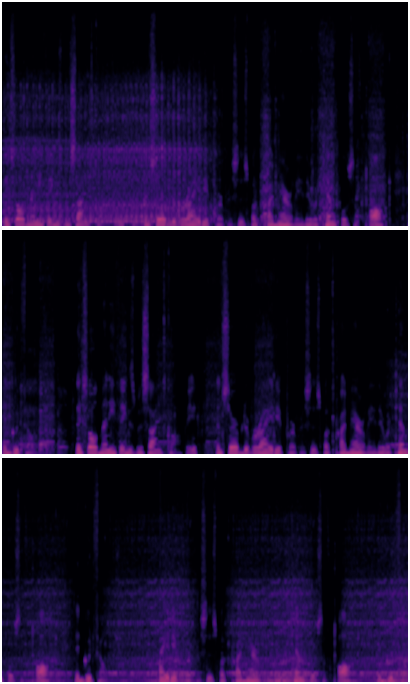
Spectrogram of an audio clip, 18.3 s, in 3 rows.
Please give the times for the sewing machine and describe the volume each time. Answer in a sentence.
The sewing machine can be heard from 0.0 to 18.2 s, getting quieter then louder.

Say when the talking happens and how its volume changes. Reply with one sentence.
You can hear the talking from 0.0 to 18.2 s, at a steady volume.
